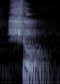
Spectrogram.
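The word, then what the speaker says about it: chaud: CH combination is always sh. Like shana. वो छाना ही है. ठीक है? So that CH is always sh. AU, we just learned O. And we don't pronounce the single D that we learned like few minutes back. So this becomes show.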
